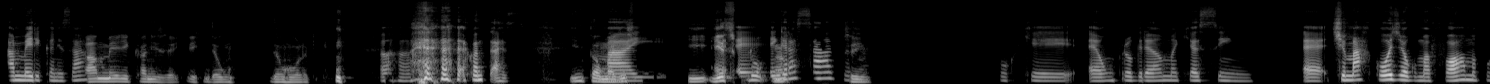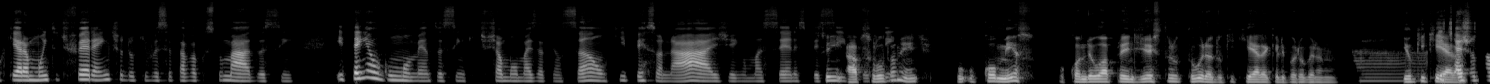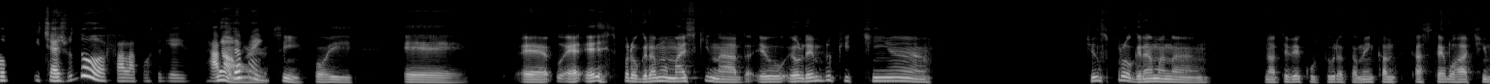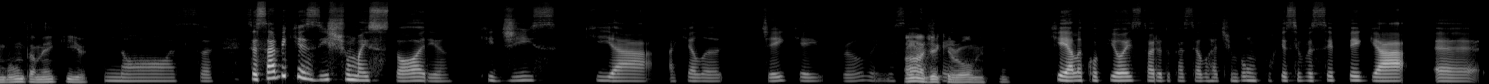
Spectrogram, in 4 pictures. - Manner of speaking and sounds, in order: chuckle; laugh; distorted speech; tapping; other background noise
- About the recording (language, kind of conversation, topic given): Portuguese, podcast, Qual história te marcou na infância?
